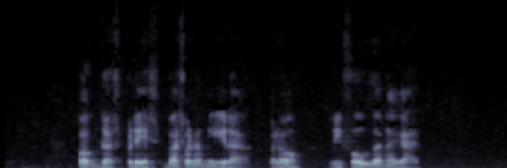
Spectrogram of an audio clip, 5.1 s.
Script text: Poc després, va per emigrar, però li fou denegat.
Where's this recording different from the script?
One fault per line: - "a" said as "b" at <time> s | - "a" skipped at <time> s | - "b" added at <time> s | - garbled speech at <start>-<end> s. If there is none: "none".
none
